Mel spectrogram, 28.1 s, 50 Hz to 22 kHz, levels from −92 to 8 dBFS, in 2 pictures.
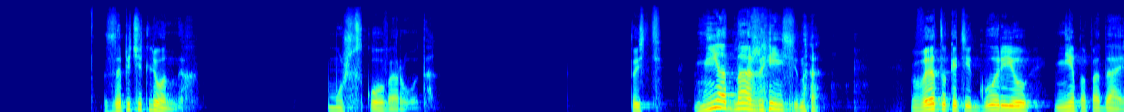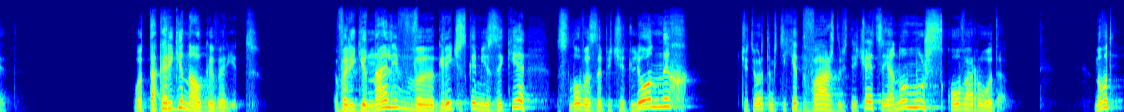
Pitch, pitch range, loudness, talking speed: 160 Hz, 120-185 Hz, -28 LUFS, 75 wpm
